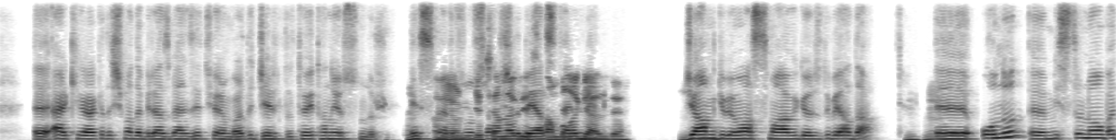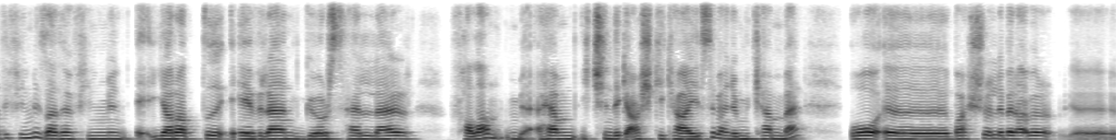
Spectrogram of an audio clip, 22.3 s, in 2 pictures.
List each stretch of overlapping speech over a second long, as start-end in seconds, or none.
4.1-6.2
